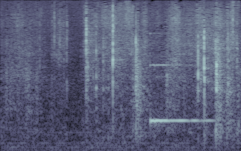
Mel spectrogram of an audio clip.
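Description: Electronic voting system's beep: one steady electronic tone, under a second long, starting about a second and a half in, likely signalling the close of the vote. Before it come a few light clicks and paper rustles.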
